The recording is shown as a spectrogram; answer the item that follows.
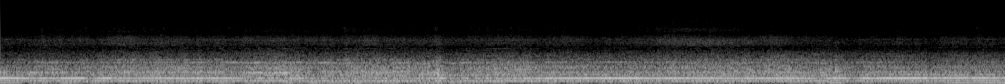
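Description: A New Flyer C40LF bus under way, heard from inside: its Cummins Westport C Gas Plus natural-gas engine and Allison B400R automatic transmission are running with a steady humming tone over road noise and low rumble. The tone eases off for a few seconds in the middle, then comes back.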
